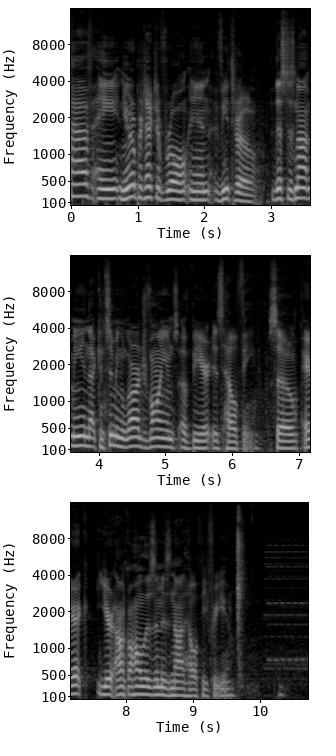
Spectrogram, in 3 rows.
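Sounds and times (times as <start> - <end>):
speech: 0.0 - 9.8
silenced mobile phone ringing with a steady electronic tone: 10.0 - 10.7.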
